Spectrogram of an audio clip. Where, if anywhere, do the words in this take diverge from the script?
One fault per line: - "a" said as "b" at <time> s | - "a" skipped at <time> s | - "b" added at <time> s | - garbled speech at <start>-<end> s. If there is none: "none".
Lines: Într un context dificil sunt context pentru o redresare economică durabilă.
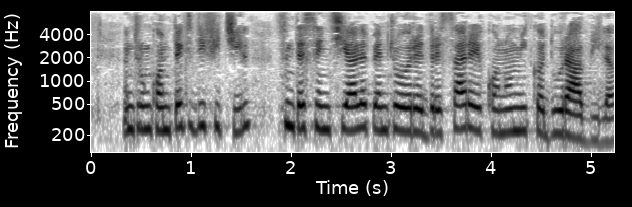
- "context" said as "esențiale" at 2.1 s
